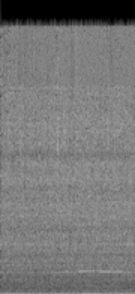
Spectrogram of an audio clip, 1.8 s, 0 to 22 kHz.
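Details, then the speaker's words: 1975 Chevy Camaro V8 idling after fouled spark plug fix: steady, even low rumble with no misses or stumbles; load test confirms number 1 plug now working, firing on all cylinders. "Definitely firing on all Chevrolet cylinders now."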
